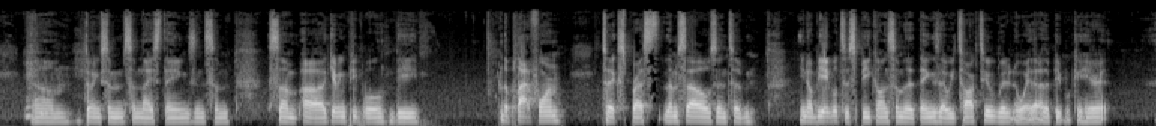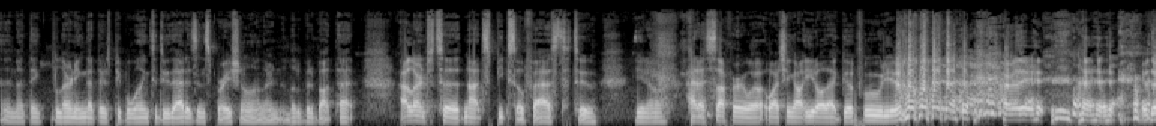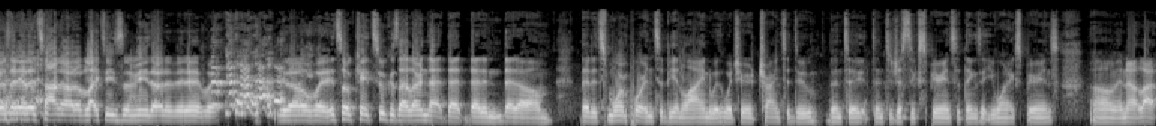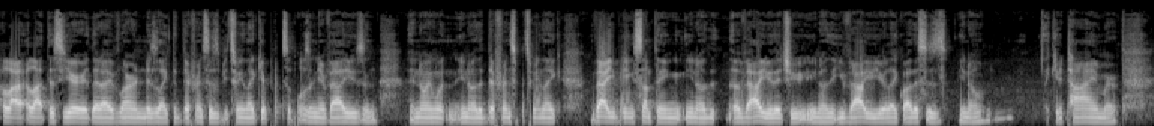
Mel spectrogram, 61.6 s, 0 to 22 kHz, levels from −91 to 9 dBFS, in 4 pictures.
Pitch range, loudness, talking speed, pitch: 105-120 Hz, -16 LUFS, 205 wpm, 110 Hz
